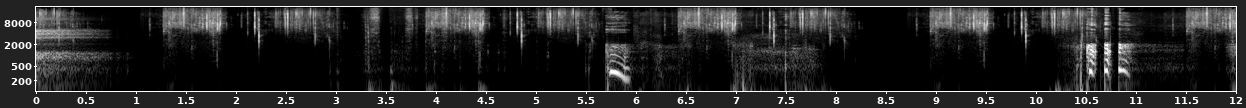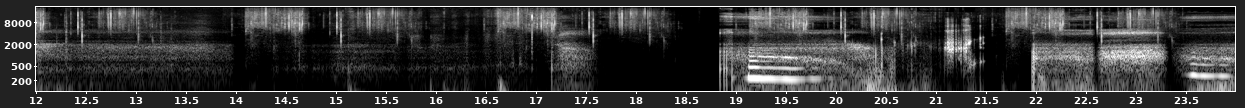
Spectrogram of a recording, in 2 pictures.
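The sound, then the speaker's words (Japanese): Wet licking and slurping mouth sounds for ear-licking ASMR, mixed with soft sighs. Irregular smacking and squishing bursts come and go, growing louder and denser near the end. “お詫びに愛情を込めてお耳舐めさせていただきますから許してくださーい。”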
